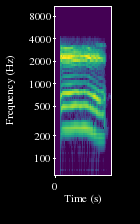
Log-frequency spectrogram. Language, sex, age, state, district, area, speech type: Bodo, female, 45-60, Assam, Chirang, rural, conversation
